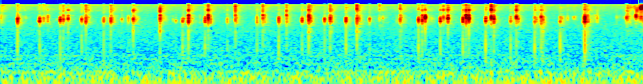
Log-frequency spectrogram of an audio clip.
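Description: A metal ball chain with a small solid metal winged-skull pendant is held in both hands and shifted and fiddled with the fingertips. It makes a quiet, steady stream of about three dozen short, bright, high-pitched clicks over a faint low hum.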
